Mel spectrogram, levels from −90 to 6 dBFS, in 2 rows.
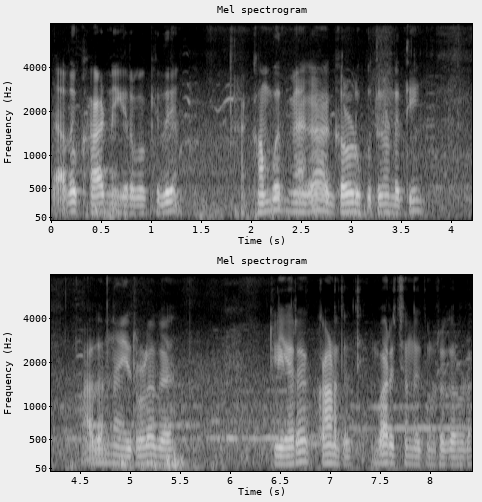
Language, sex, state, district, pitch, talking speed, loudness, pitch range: Kannada, male, Karnataka, Belgaum, 120 Hz, 140 wpm, -20 LUFS, 115-130 Hz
